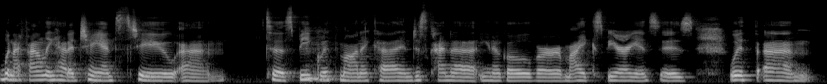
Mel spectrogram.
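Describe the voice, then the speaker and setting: Her voice is fairly low for a woman, and her intonation stays monotone and flat. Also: moderate pace. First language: Spanish. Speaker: bank member services manager. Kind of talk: podcast interview. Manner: frequent fillers and hesitations.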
